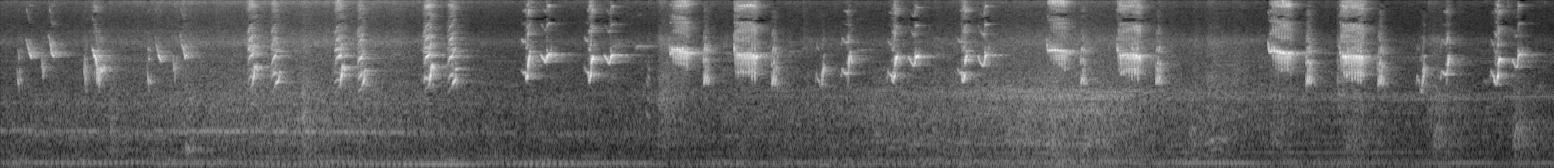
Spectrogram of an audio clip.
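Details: Long-tailed shrike in full song, used as a lure to make a stressed, silent shrike sing: a long run of high chips, squeaks and brief whistles in uneven groups, with a soft low drone throughout.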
